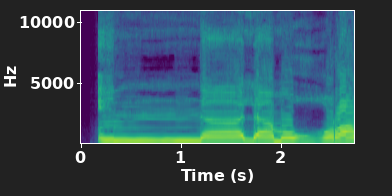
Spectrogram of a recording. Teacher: کلمت انا میں نون پہ تشدید ہے لہذا ہم 2 حرف کے برابر نون کو پڑھیں گے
